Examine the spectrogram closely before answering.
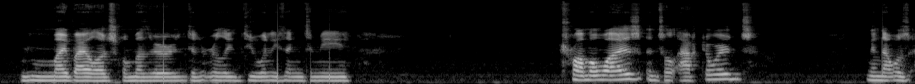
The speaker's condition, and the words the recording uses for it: Cleft palate. And that's because I have air restriction, because the nostril that the cleft lip targeted, where it didn't form, I'm sorry, there's no air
